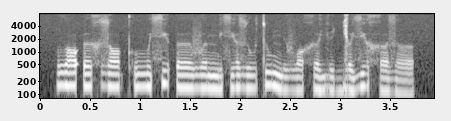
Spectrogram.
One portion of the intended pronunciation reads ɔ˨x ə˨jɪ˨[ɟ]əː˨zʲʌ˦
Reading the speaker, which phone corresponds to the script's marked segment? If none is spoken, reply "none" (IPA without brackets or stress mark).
ɟ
